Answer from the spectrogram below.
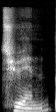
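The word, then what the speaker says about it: quán: Algo completo, se dice Q-U-A-N-D-O-U, en segundo tono y después primero. Se pronunciaría Chuan Fíjate, Q-U-A-N no es Chuan, sino que es Chuen, Chuan. yuen. Esta terminación, ¿por qué? Porque tenemos la Q delante.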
